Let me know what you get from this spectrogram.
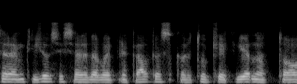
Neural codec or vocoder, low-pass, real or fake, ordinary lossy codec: codec, 16 kHz, 2 kbps, FreqCodec, smaller model; 7.2 kHz; fake; MP3, 96 kbps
